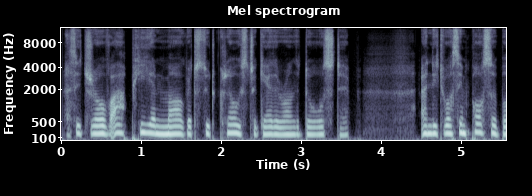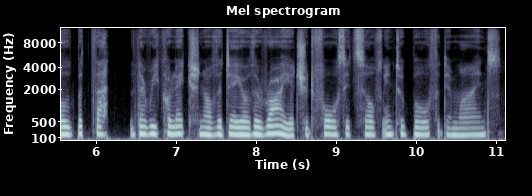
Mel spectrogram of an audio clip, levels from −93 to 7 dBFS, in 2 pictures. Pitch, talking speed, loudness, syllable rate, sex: 175 Hz, 190 wpm, -17 LUFS, 5.1 syllables/s, female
